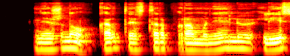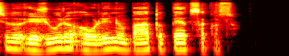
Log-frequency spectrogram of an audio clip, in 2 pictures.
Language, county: Lithuanian, Utena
